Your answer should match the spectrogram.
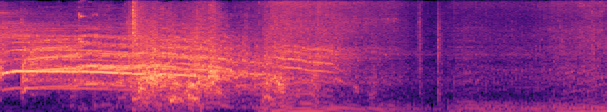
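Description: A long, high-pitched scream of 'aaaagh' lasting about two and a half seconds, followed by a Yamaha Stryker V-twin cruiser motorcycle's engine revving as the bike pulls away, rising and falling, then swelling again near the end.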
